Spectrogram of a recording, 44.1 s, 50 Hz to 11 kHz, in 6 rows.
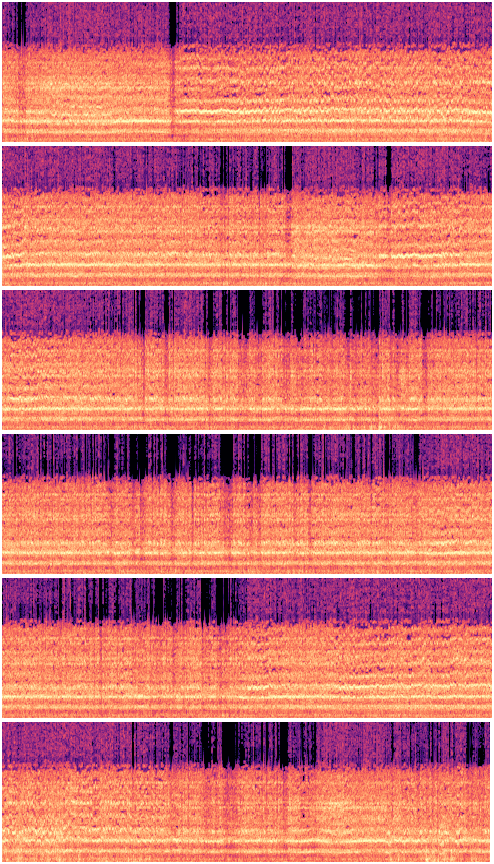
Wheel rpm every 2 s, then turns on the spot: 220, 210, 200, 210, 230, 230, 210, 230, 230, 240, 230, 240, 230, 230, 230, 230, 230, 210, 220, 230, 230, 230.
none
